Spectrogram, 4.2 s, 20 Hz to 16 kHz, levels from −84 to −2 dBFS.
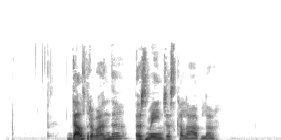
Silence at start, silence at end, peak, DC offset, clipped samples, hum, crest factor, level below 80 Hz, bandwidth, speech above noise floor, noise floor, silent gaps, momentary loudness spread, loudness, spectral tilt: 1 s; 1 s; -2 dBFS; under 0.1%; under 0.1%; none; 24 dB; -74 dBFS; 11.5 kHz; 50 dB; -73 dBFS; none; 14 LU; -23 LUFS; -5 dB/octave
